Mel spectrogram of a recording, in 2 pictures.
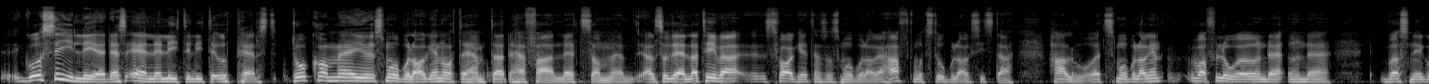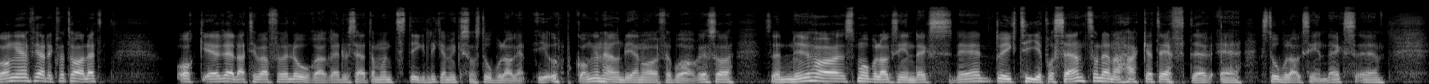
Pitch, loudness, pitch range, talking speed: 120 Hz, -21 LUFS, 110-140 Hz, 145 wpm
